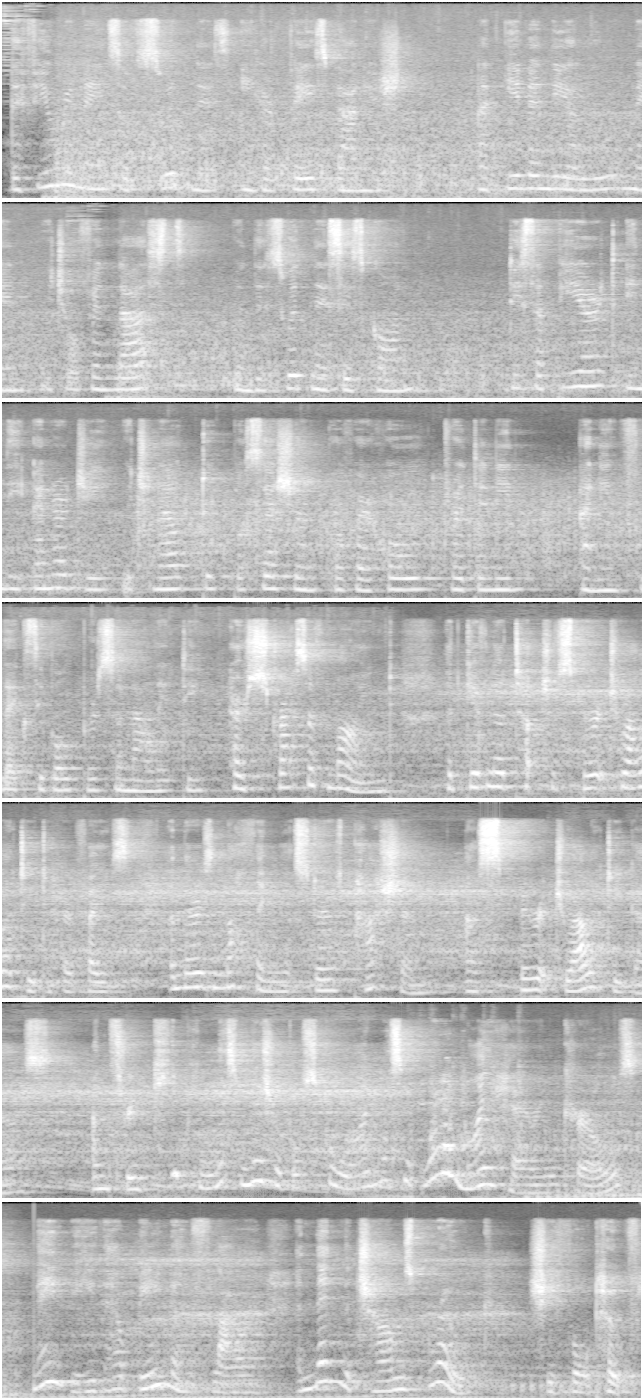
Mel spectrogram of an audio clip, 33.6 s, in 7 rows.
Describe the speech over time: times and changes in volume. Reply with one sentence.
You can hear the talking from 0.0 to 33.5 s, at a steady volume.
